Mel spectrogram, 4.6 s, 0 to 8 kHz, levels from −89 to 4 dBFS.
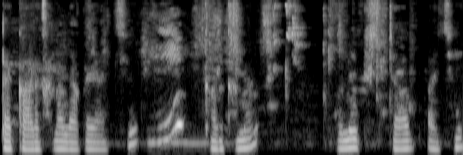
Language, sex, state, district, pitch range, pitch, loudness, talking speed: Bengali, male, West Bengal, Paschim Medinipur, 140-235 Hz, 145 Hz, -26 LUFS, 105 wpm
